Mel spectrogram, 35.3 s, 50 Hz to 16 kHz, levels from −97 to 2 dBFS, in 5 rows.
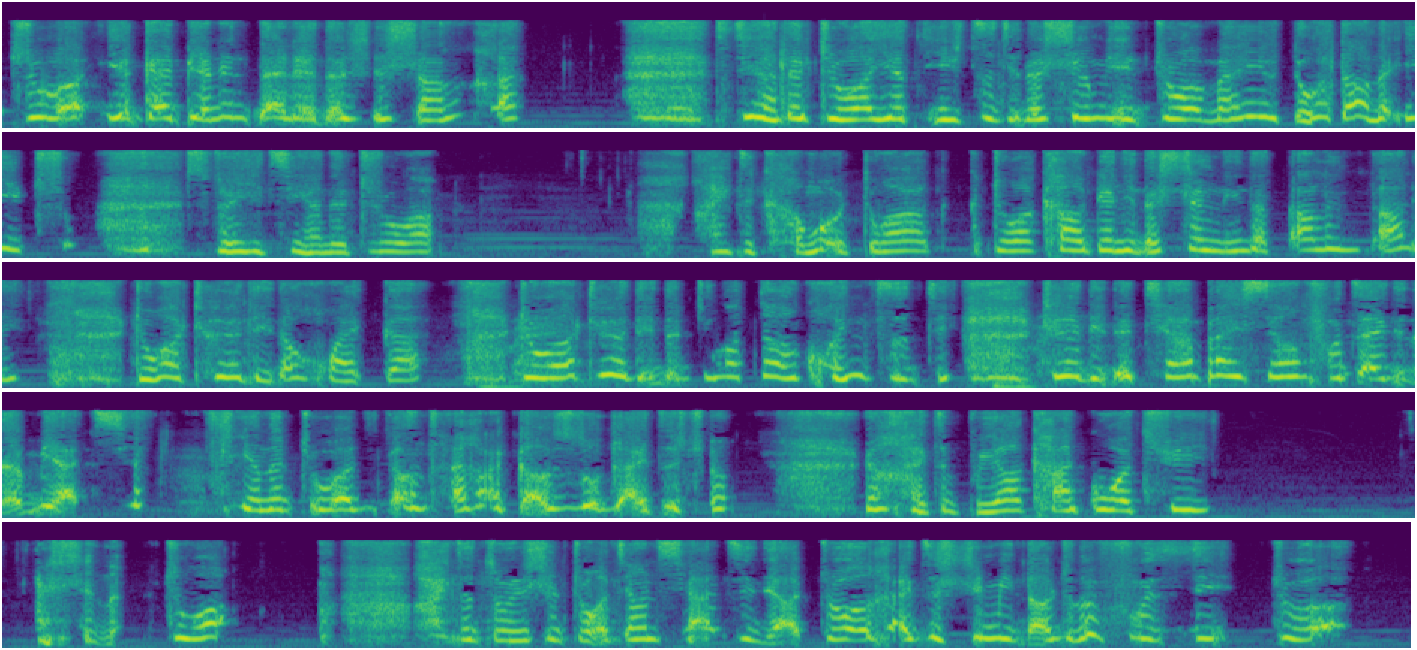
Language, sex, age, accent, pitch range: English, female, 50-69, Chinese, 290-360 Hz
